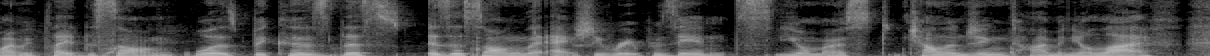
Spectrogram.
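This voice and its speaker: A woman with a New Zealand accent, medium pitch, fairly even intonation and a moderate pace. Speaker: radio host. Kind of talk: radio interview. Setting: radio studio.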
